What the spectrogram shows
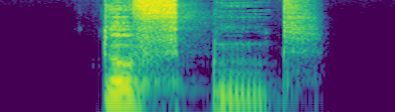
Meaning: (verb) present participle of duften; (adjective) fragrant, sweet (having a pleasant smell)
- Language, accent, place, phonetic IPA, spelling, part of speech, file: German, Germany, Berlin, [ˈdʊftənt], duftend, verb / adjective, De-duftend.ogg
